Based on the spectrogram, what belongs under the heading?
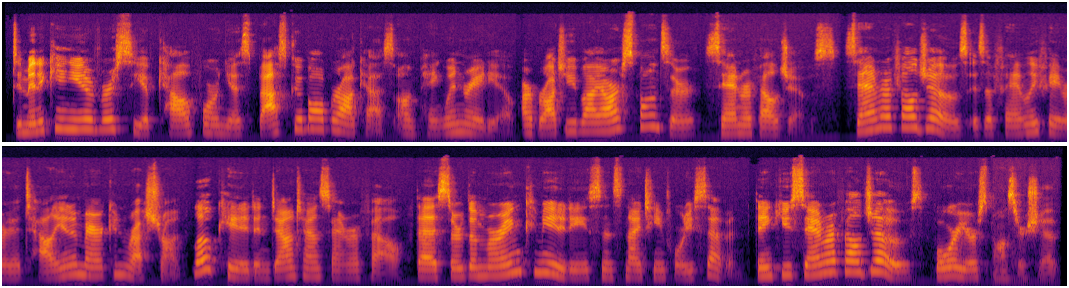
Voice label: native ad; sanrafaeljoes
